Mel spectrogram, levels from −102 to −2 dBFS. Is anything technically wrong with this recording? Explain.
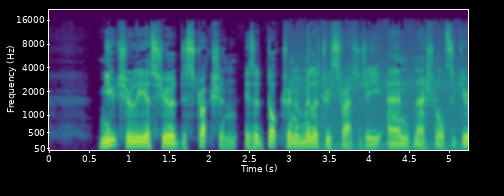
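Yes. From 2.96 s to the end, a steady, raspy mains buzz sits about 25 dB below the speech: 60 Hz switching spikes from a dimmer, rectifier or unshielded line, with harmonics reaching several kHz.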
